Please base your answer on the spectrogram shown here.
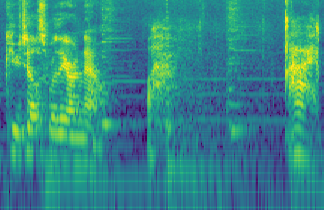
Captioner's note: sigh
